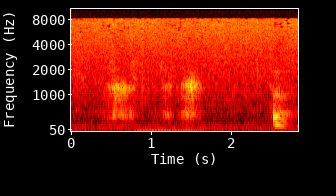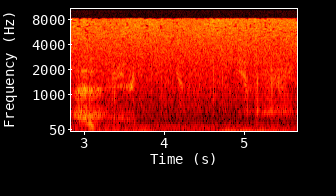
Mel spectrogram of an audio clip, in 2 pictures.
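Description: yawn

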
